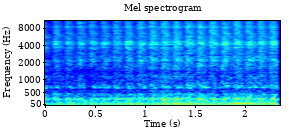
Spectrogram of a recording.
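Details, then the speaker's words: 2005 GMC Sierra 4.3L V6 2WD: fast, even starter cranking throughout but never fires; crank-no-start. Fuel gauge doesn't rise and no fuel pump sound heard; owner suspects an electrical fault. "now it won't start. See that? So there's something definitely electronical going on with this thing, because that's what I noticed the other day."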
